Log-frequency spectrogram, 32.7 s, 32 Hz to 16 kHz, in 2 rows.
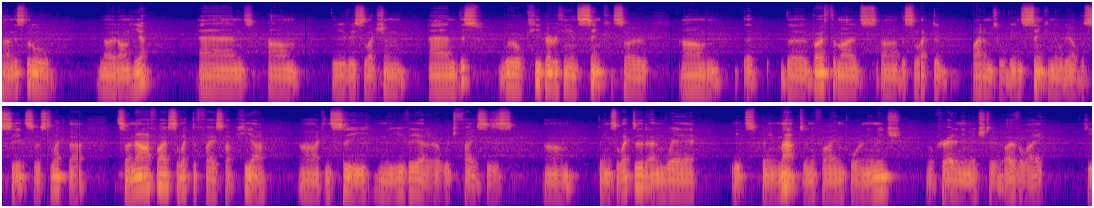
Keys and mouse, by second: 4.5-6.0 middle drag, 15.8-17.6 middle drag, 19.4-20.9 drag.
